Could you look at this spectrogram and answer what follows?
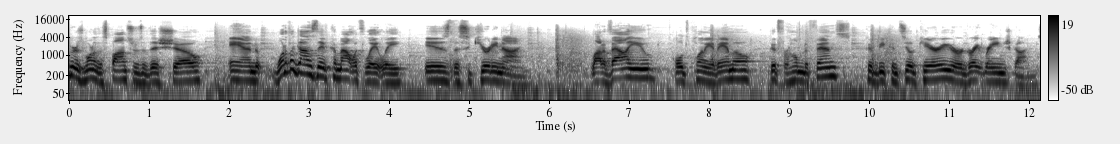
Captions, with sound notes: - Ruger's one of the sponsors of this show. And one of the guns they've come out with lately, is the Security-9. (gunshot) Lot of value. Holds plenty of ammo. (gunshot) Good for home defense. (gunshot) Could be concealed-carry or a great range gun.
